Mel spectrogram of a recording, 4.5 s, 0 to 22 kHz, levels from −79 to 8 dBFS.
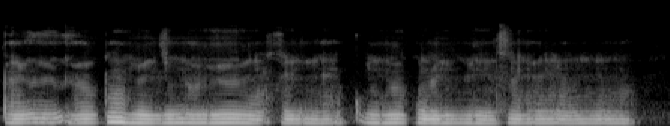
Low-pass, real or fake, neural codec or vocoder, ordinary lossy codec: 9.9 kHz; fake; autoencoder, 22.05 kHz, a latent of 192 numbers a frame, VITS, trained on one speaker; none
